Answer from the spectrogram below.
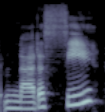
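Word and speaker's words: Nádasdy: She became engaged to Count Ferenc, and his last name is pronounced kind of weird, so it's like Nadasi.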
